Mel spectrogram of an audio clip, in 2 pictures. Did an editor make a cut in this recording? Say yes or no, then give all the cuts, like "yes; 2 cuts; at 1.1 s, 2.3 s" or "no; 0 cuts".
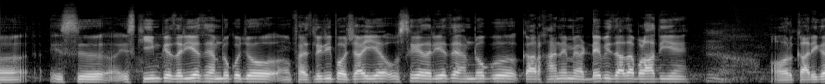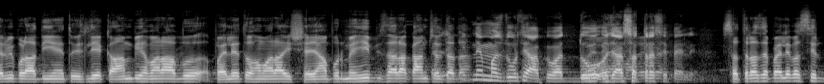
no; 0 cuts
